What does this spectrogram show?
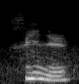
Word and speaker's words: signe: En una palabra donde usted vea G y N, usted debe pronunciar el sonido de la ñ, como en ligne, signature, signe, que literalmente significa línea, firma o firme.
